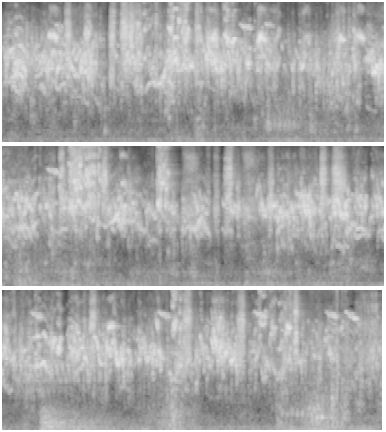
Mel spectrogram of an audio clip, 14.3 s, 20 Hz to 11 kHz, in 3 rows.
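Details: Colony of budgerigars during summer breeding, recorded August 23, 2023: long unbroken flock chatter of squawks, warbles and high peeps, many birds calling over one another.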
